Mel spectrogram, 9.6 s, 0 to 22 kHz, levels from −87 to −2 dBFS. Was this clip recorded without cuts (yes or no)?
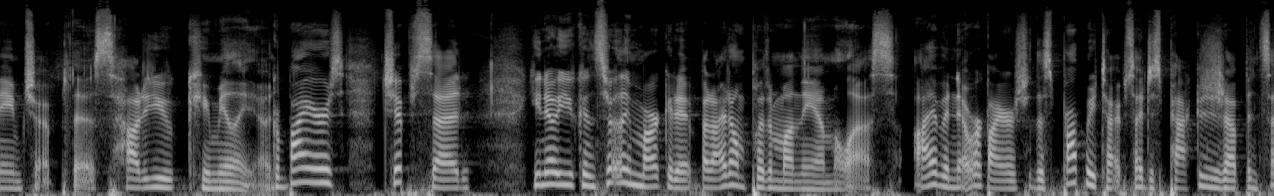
no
